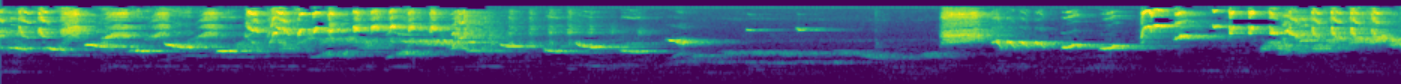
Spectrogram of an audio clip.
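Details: Orange-headed thrushes kept in cages hung in a line, singing as a lure for contest-bird training: a rich stream of rapid chirps and trills, then a quieter stretch before another loud burst of warbling.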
